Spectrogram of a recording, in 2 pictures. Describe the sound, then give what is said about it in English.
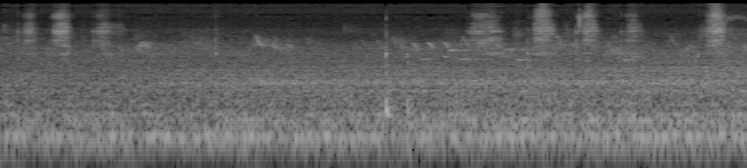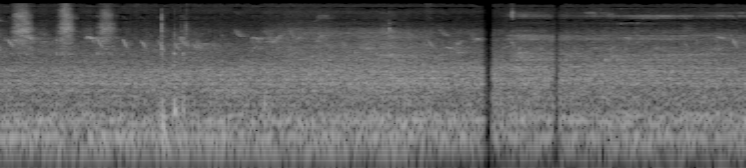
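Short, bright bird chirps come in scattered bursts over a steady, dense outdoor background hum, moderately faint, heard in the morning. “The birds, you know, they if you listen now, you could see them.”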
